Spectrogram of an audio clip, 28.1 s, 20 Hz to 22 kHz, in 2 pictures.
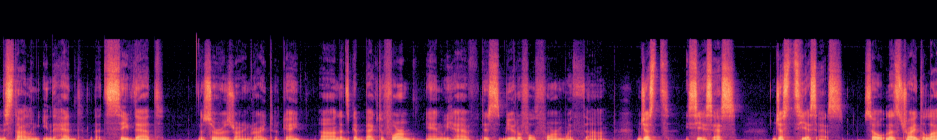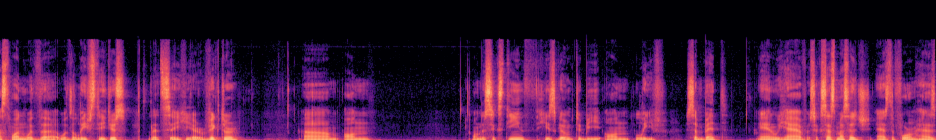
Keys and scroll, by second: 0.0 ctrl+v, 4.6 Tab, 16.5 shift+v, 16.8 i, 16.9 c, 17.2 o, 17.7 Tab.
